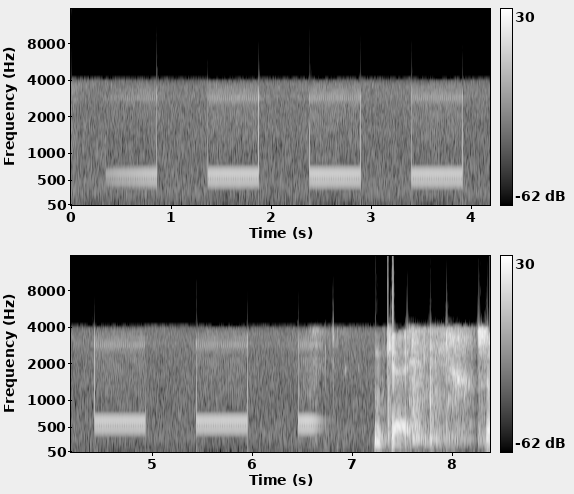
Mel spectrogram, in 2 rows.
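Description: A 3-slot payphone under repair rings with a busy signal, seven evenly spaced beeping tones, followed by a burst of louder handling noise and voices at the end.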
